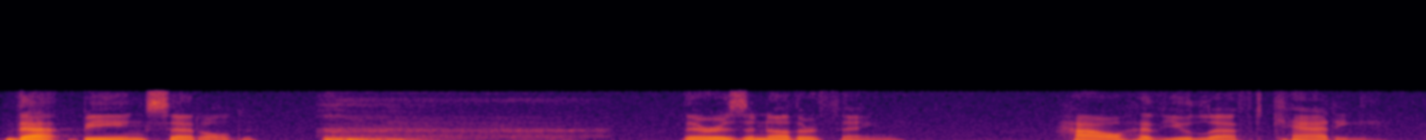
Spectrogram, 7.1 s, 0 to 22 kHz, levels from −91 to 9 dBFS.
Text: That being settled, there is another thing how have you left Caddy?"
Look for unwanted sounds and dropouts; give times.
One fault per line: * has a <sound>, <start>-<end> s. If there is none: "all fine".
* has a sigh, 1.6-3.1 s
